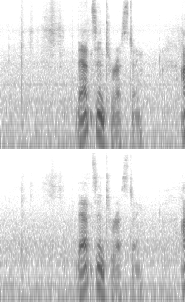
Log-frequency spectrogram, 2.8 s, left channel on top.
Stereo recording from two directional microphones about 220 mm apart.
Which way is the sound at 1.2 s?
55° left (ahead or behind).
